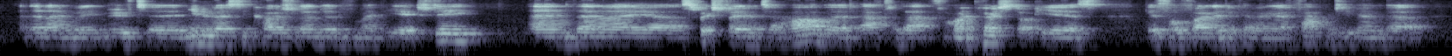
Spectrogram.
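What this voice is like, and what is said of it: British English accent. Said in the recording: “I grew up in the UK, hence the accent”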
